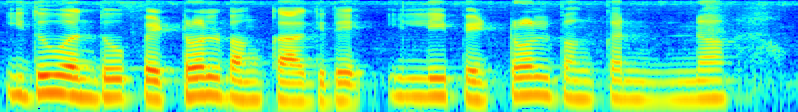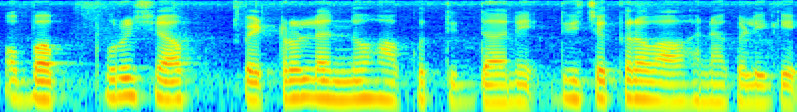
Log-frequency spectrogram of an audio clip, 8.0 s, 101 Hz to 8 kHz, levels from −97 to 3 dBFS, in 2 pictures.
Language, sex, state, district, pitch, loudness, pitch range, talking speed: Kannada, female, Karnataka, Belgaum, 170 Hz, -25 LUFS, 160-185 Hz, 120 wpm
